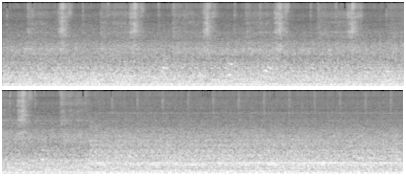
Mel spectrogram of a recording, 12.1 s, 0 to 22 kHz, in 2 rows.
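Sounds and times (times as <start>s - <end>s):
sawmill machinery drone: 7.2s - 12.0s
mid-pitched machine whine: 7.4s - 12.0s.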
